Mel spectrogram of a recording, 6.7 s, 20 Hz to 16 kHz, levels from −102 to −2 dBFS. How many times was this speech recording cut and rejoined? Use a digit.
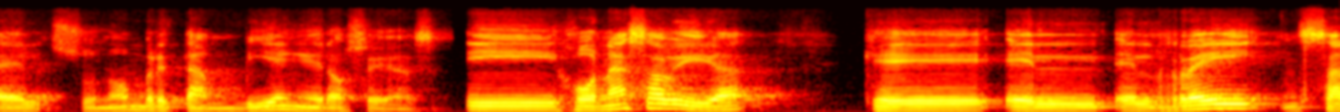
1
